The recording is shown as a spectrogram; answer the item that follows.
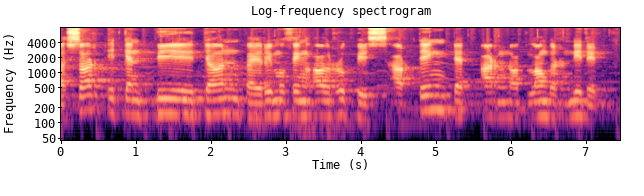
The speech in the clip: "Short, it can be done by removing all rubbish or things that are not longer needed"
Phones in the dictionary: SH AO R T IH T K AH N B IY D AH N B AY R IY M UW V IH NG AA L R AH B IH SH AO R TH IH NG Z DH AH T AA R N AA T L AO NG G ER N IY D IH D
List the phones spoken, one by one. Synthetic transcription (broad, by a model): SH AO R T IH T K AH N B IY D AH N B AY R IY M UW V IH NG AA L R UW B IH S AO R T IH NG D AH T AA R N AA T L AO NG G ER N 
